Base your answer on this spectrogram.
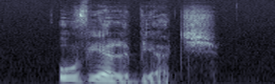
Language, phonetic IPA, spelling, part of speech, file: Polish, [uˈvʲjɛlbʲjät͡ɕ], uwielbiać, verb, Pl-uwielbiać.ogg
